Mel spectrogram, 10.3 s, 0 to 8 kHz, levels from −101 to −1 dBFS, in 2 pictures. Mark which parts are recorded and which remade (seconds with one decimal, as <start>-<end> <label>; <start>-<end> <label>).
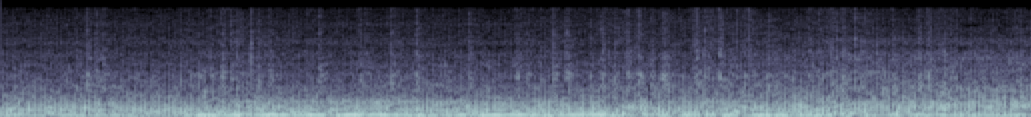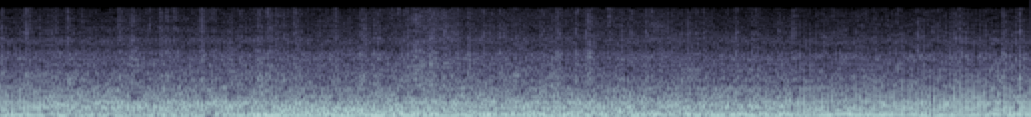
0.0-5.4 remade; 5.4-9.1 recorded; 9.1-10.3 remade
